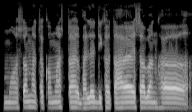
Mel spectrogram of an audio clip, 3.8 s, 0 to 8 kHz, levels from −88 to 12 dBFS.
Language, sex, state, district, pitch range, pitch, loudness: Sadri, male, Chhattisgarh, Jashpur, 135-140 Hz, 135 Hz, -17 LUFS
